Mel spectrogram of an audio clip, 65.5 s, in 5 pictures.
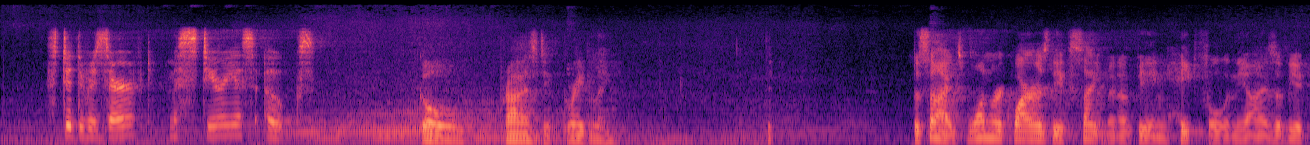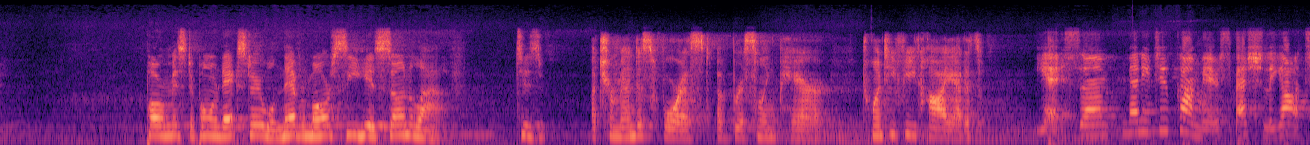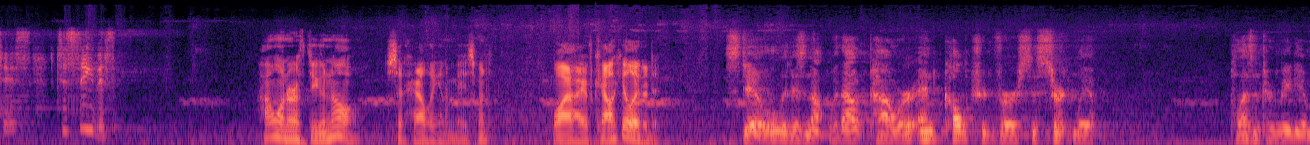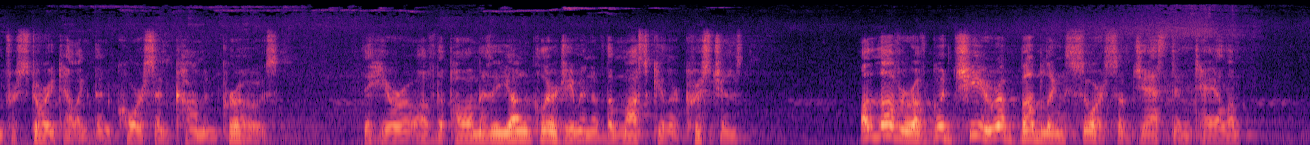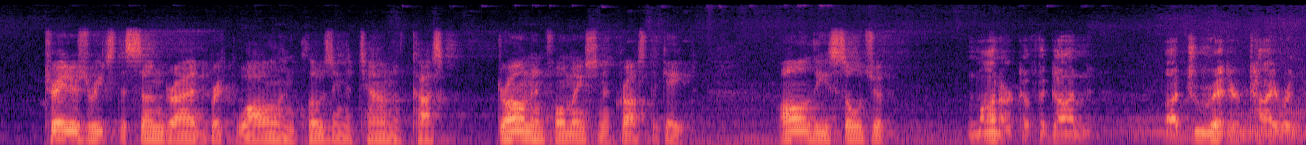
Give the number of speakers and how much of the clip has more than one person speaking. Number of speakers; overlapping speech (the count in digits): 8, no overlap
